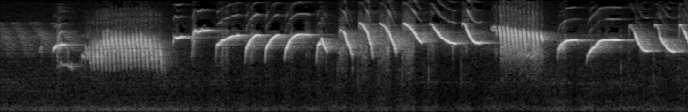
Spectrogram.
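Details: Canary song used to train a canary to sing: harsh buzzy bursts alternate with a lively series of arching, sliding whistled notes repeated several times a second.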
